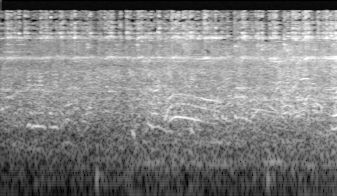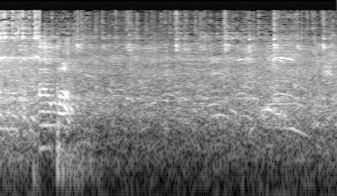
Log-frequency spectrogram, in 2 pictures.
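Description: Indistinct chatter of a crowd of spectators, many voices overlapping, with a briefly louder voice about six seconds in.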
